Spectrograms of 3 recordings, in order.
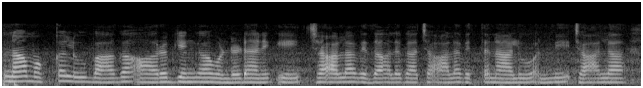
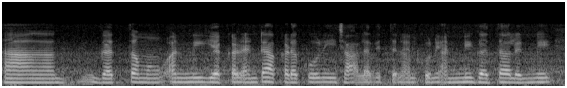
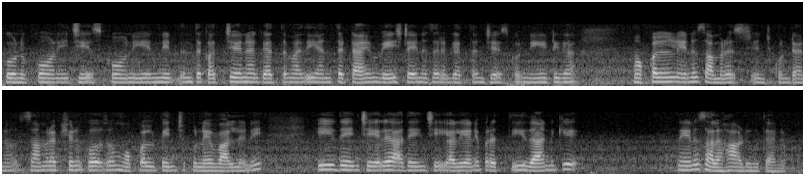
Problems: constant background noise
